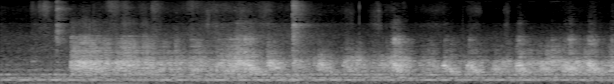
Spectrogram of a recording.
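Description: A fetal heart monitor pulses with a rapid, whooshing heartbeat through a small loudspeaker.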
